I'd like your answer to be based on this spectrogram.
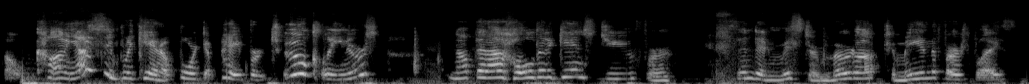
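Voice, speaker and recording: A woman playing a fretful, gently reproachful landlady in an old-time radio sitcom, fussy and plaintive. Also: sits high, animated, unhurried, vocal fry, full character voice. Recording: noisy video-call recording with clicks.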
